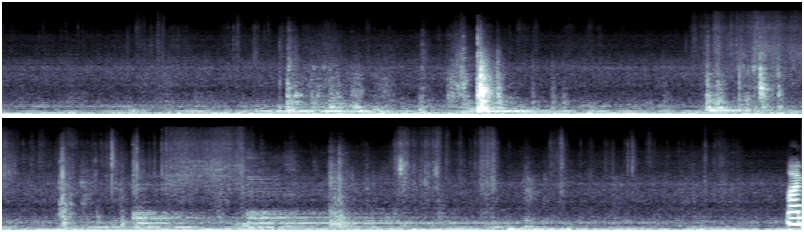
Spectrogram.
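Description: Hands threading a bungee line through rope bridle loops: soft rubbing and rustling of cord over a towel, with a few light knocks, the sharpest about five seconds in.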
